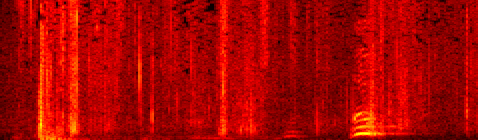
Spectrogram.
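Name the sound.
dogs barking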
